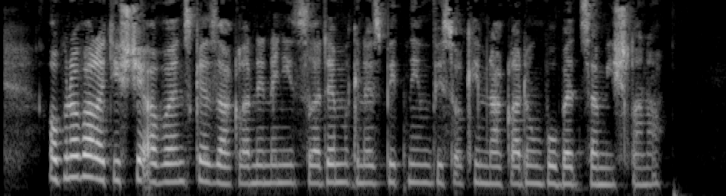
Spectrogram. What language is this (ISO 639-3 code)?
ces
